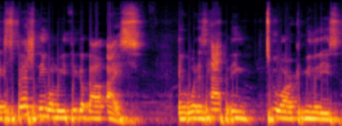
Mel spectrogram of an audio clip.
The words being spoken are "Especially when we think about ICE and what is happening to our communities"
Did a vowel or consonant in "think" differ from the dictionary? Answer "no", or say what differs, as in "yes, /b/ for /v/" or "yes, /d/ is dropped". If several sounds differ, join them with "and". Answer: no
